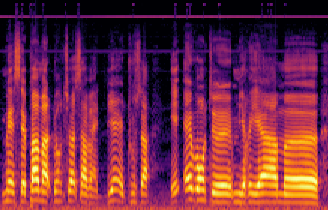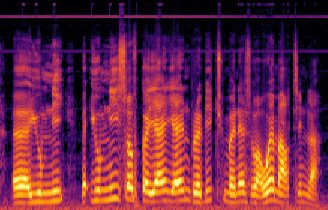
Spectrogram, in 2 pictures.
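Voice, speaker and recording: A man's voice: on the high side, fairly even intonation, brisk, hardly any pauses, clean tone, dry recording. A man preaching as pastor at a church service, casual and teasing, mixing sermon with banter with the congregation.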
